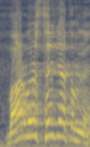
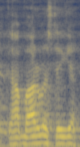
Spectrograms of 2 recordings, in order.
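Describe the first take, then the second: First: Higher astonished question; wondering guru. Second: Meek disciple. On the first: Guru asking the disciple again, amazed and higher. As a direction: ask it in amazement. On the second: Disciple confirming to his guru, low and meek. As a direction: say it humbly with voice dropped. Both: Acted.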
